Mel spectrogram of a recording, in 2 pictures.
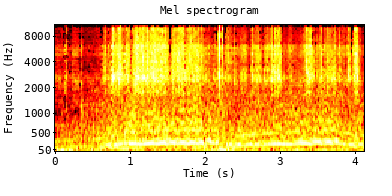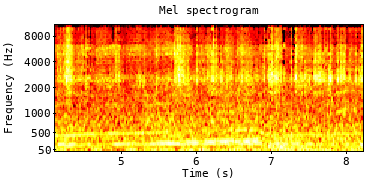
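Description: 2018 Audi RS3's turbocharged 2.5-litre five-cylinder engine at full throttle, heard from inside the cabin as the car launches and pulls hard up through the gears. The pitch climbs, drops sharply at each of three quick upshifts, about two, four and seven seconds in, and climbs again after each one.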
